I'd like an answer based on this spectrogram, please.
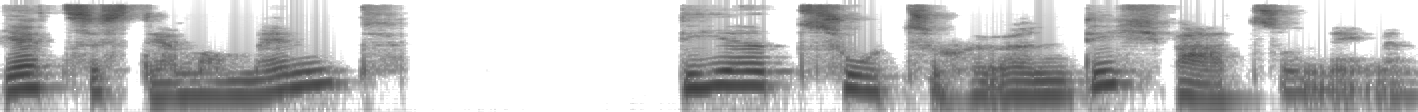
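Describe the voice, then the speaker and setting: A woman's very deep, low, dark and mellow voice, somewhat breathy and calm and soothing, with very wide pitch swings at a very slow pace. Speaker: meditation teacher. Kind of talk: guided meditation. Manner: slow, calm, soothing, with long pauses; soft-spoken, gentle.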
